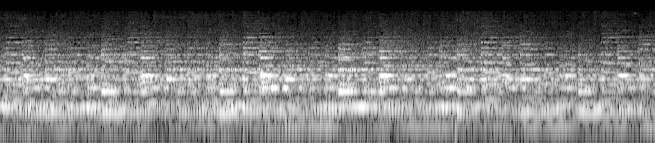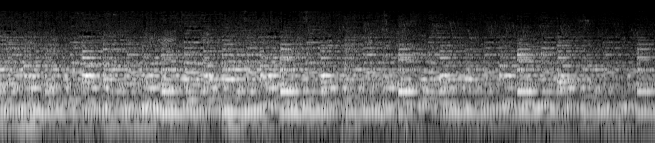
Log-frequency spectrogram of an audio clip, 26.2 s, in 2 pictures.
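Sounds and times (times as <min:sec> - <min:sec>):
bells in Cassacco: 0:00.0 - 0:26.1.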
